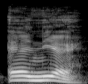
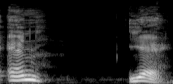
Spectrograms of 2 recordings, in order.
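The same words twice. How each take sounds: First: "N, yeah" run together as en-yeh; "N, yeah" in one smooth glide; blended ñ. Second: "N, yeah" as two separate pieces; wrong-way "N... yeah", not joined; unblended ñ. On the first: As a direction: join "N, yeah" with no gap. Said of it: "It blends in". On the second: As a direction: break "N, yeah" apart with a clear pause. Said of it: "You, you don't say". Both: Shown as a demonstration.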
